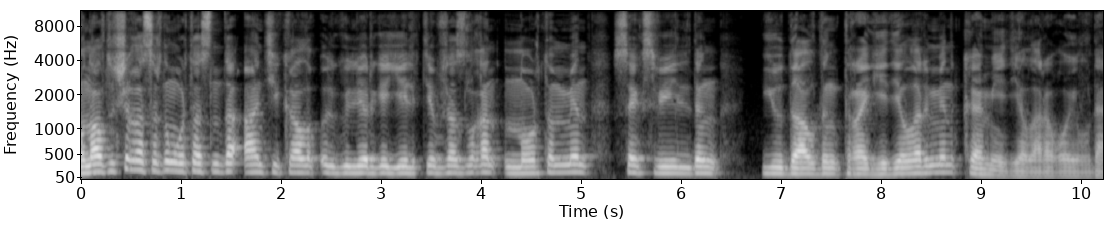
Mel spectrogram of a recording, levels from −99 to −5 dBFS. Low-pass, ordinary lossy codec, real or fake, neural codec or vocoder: none; none; real; none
